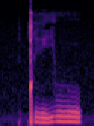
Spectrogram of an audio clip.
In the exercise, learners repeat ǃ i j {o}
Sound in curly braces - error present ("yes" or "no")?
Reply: yes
